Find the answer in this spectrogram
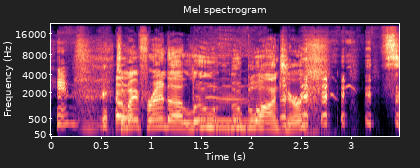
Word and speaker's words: Blonger: Lou Blonger. Rhymes, is a Wild West rhymes with conjure.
